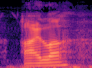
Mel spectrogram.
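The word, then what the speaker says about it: Islay: Visited the aisle of Isa. It's spelled I S L E A Y but pronounced ISA.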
